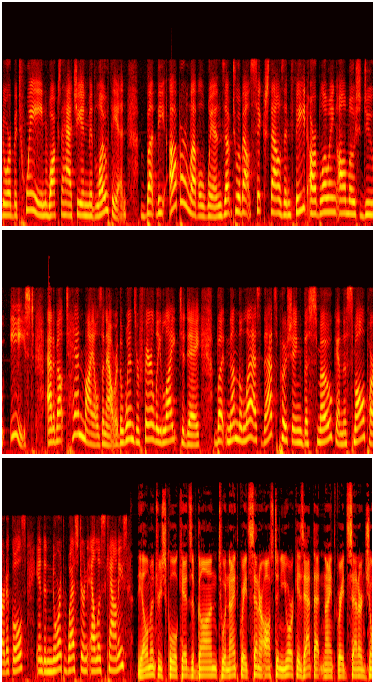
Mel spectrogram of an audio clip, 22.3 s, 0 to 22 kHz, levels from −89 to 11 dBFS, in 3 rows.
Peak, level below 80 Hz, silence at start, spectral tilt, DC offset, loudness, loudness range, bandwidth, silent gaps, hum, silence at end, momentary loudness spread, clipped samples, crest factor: -2 dBFS; -42 dBFS; 0 s; -4.5 dB/octave; under 0.1%; -21 LUFS; 2 LU; 14 kHz; none; none; 0 s; 5 LU; under 0.1%; 18 dB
